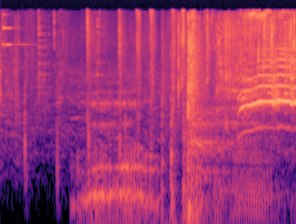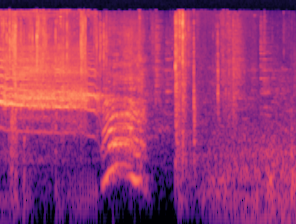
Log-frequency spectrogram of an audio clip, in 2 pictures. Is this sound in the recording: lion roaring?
yes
